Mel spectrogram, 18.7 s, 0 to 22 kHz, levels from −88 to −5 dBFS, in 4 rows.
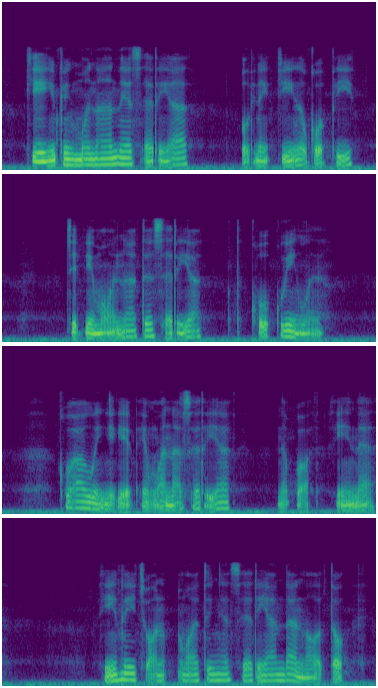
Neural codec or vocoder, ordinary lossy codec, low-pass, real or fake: autoencoder, 22.05 kHz, a latent of 192 numbers a frame, VITS, trained on many speakers; AAC, 48 kbps; 7.2 kHz; fake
